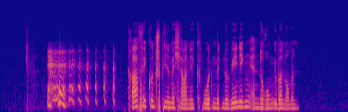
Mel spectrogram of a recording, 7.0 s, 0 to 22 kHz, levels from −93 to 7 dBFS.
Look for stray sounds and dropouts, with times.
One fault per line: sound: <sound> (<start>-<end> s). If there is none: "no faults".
sound: laugh (0.9-2.3 s)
